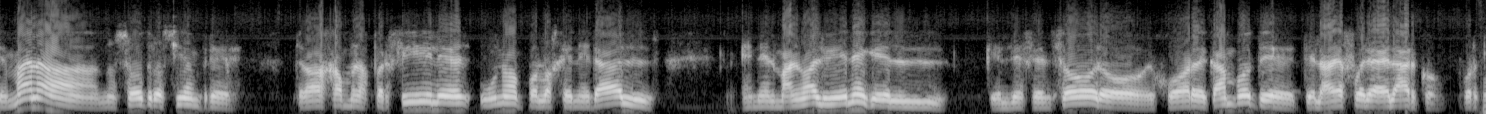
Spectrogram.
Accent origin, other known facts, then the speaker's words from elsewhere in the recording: José C. Paz, Buenos Aires Province, Argentina; yo soy de José C. Paz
